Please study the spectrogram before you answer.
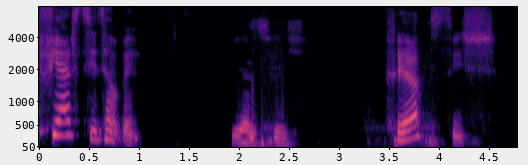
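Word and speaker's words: vierzig: fair সিজ হবে cis fair cis ও আচ্ছা আর রটা উচ্চারণ হবে তখন মানে র এই যে দেখেন সবসময় র এর একটু উচ্চারণটা একটু অল্প করার চেষ্টা করেন ফিয়ার সিস ওকে এই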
